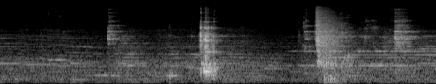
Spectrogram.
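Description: Background music with a metal fork clinking on a china plate: a light tap about a second in and a sharp clink about two seconds in, then a short hissy breath or scrape a little after three seconds.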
